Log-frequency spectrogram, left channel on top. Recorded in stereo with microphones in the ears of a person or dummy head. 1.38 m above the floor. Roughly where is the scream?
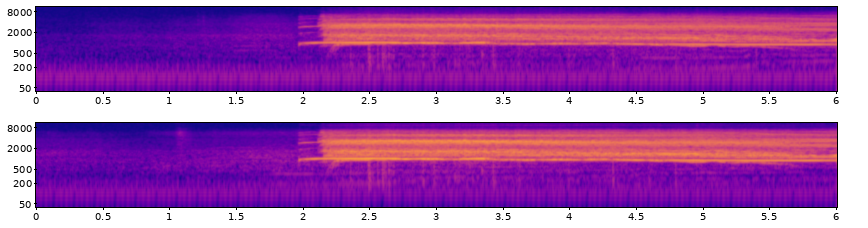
Centre.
